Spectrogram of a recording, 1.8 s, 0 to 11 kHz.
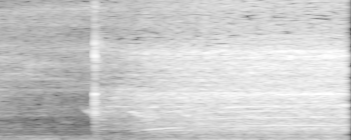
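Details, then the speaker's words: Old Yamaha Vixion with code 21, coolant temp reading -21 °C and radiator fan not turning when hot: click then fan spins up to smooth steady whir, no rubbing; fan and relay working normally. "Nah, seperti ini masih berfungsi untuk kipas. Relay masih normal."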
